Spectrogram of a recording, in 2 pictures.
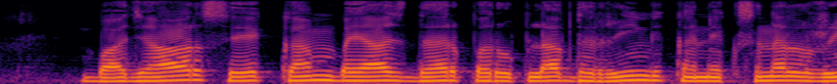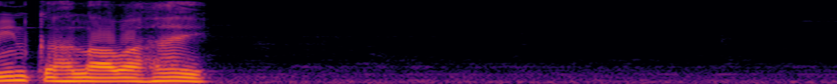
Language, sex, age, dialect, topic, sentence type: Magahi, male, 18-24, Central/Standard, banking, statement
